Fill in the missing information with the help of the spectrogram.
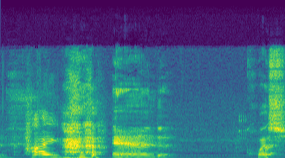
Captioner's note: laughs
